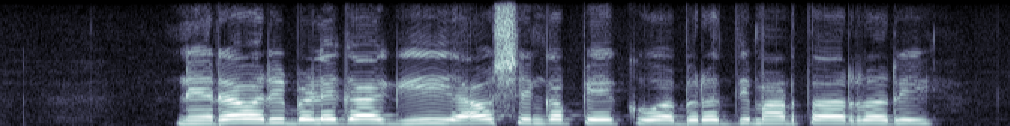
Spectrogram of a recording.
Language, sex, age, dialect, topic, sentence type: Kannada, female, 41-45, Dharwad Kannada, agriculture, question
